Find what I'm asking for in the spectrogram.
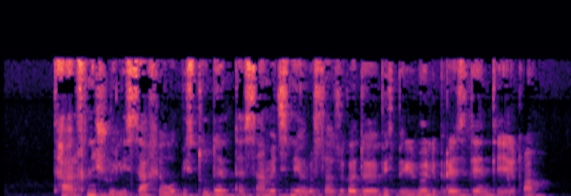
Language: Georgian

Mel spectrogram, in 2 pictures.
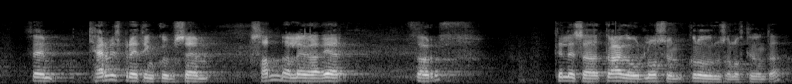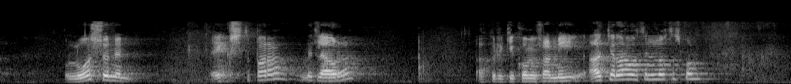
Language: Icelandic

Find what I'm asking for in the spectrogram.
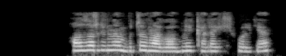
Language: Uzbek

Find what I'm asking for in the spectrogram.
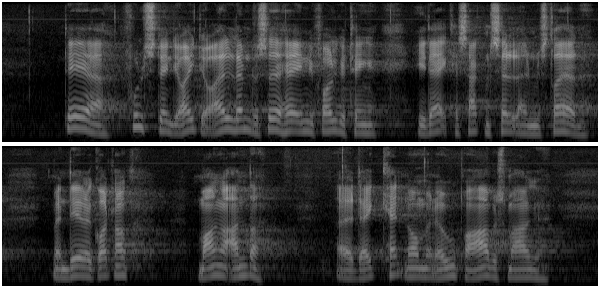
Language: Danish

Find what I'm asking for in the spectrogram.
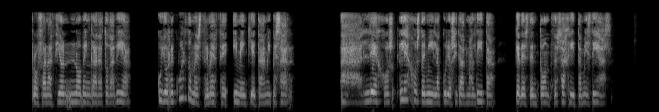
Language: Spanish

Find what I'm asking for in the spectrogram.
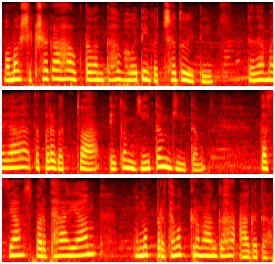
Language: Sanskrit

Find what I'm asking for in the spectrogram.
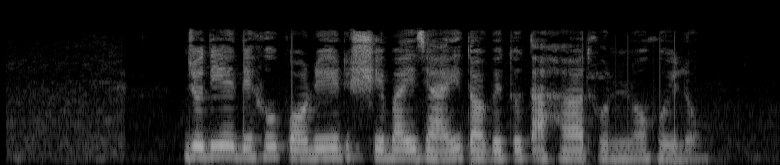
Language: Bangla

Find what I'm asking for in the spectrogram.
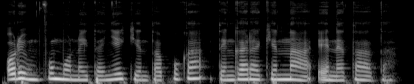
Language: Masai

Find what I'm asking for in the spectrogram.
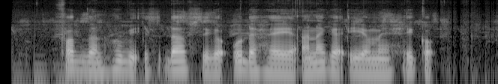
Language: Somali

